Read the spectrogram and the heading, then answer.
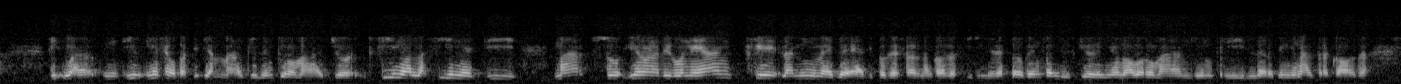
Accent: Abruzzo, Italy; nella chiesa di San Cipriano, della chiesa di Colonnello, il mio paesino in Abruzzo

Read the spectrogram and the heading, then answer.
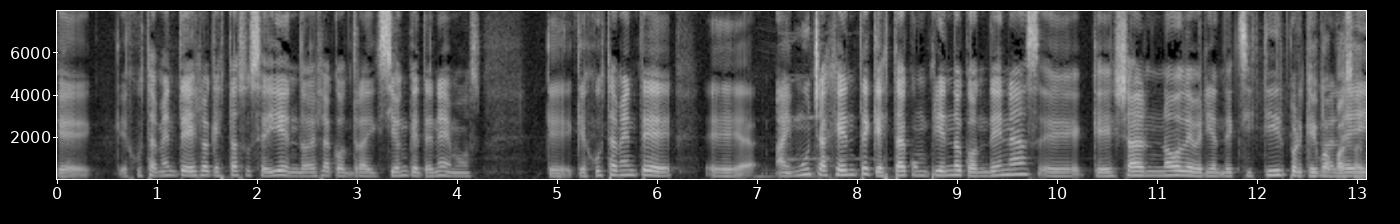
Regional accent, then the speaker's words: Villa de Soto, Córdoba, Argentina; La gente de campo, yo vengo de Villa de Soto, mi abuela sembraba cáñamo para hacer la suela de las alpargatas.

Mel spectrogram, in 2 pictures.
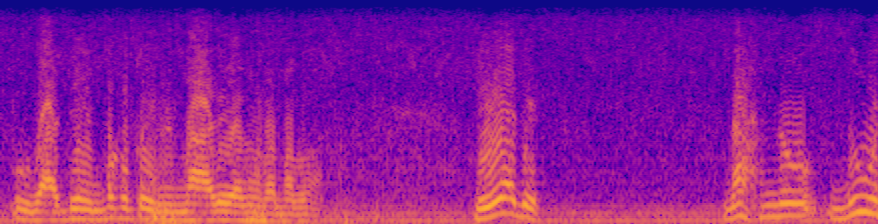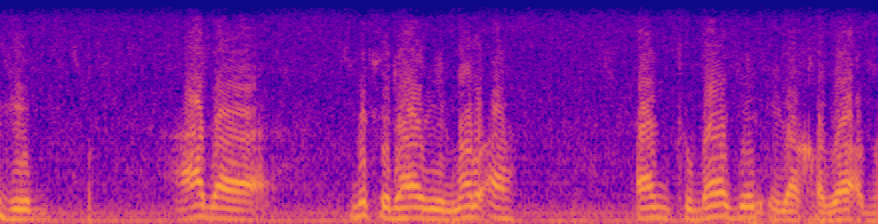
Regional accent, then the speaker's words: Syria; وانا ماني كما يقولوا عندنا في الشام حشو الكب هيك

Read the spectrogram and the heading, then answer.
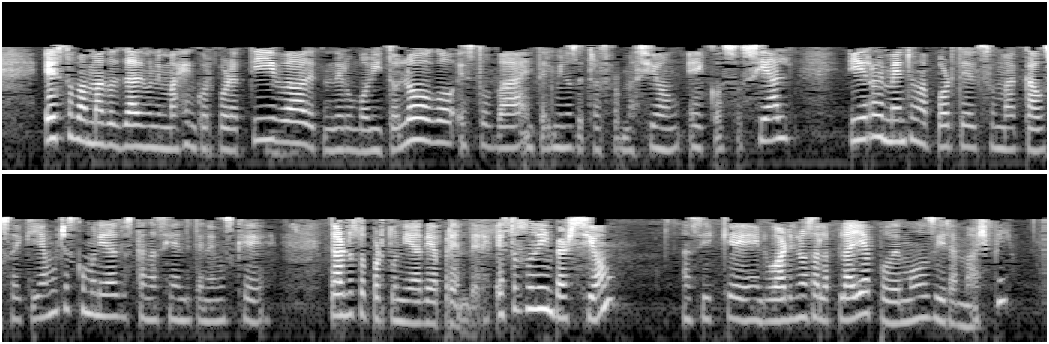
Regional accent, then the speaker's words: Ecuador; algunas personas que venimos de acá del Ecuador

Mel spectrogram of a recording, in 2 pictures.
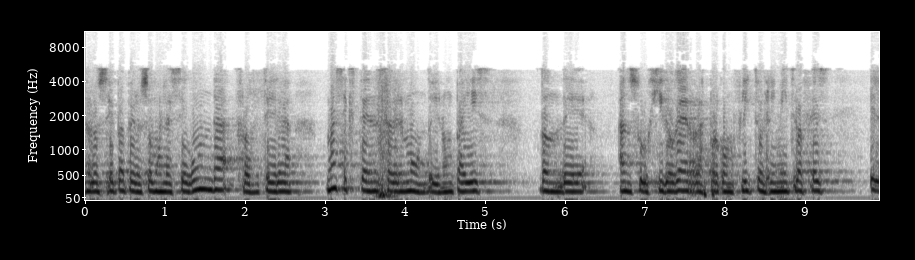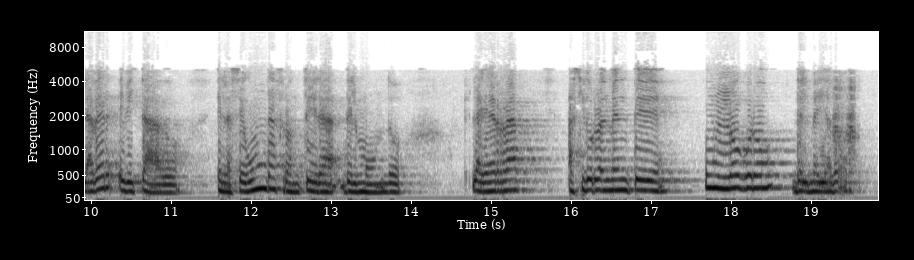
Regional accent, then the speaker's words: Argentina; en nombre de mi pueblo, en nombre de mi país, la nación argentina

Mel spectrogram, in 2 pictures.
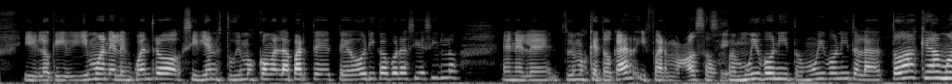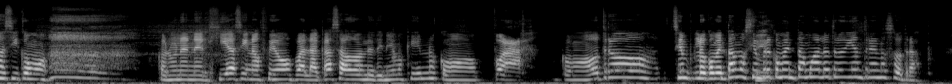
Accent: Penco, Biobío, Chile; bueno, estuvimos de cierta manera, también yo soy de Penco

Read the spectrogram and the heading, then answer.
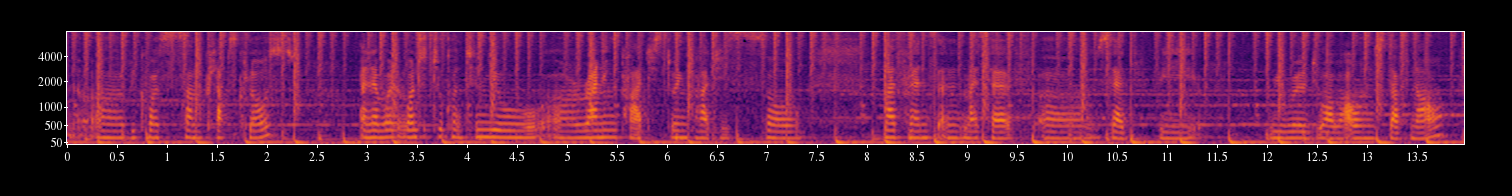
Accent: Berlin, Germany; I'm from Berlin, and I'm in South America to play some shows

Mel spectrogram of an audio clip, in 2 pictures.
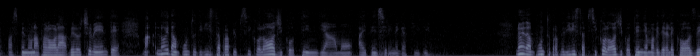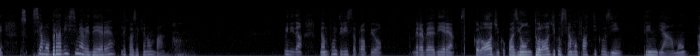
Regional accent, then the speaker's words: Milan, Lombardy, Italy; io parlo perché vengo da Milano, non lo vedo mai il sole, no?

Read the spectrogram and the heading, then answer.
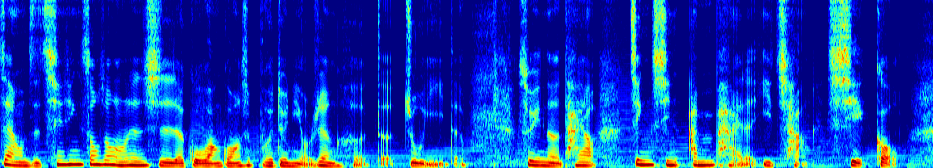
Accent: Taiwan; now in France; 我自己小时候在台湾长大念历史课的经验

